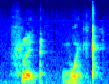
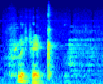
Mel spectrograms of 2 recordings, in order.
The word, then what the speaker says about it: Flitwick: it says leaning dairies flit wick now that's what it says flip with but that's in bedfordshire england and it's not pronounced flitwick it's pronounced flitik i found that one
